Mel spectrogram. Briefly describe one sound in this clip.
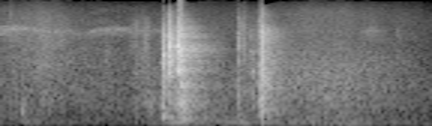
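A door handle clicks as it is turned.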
